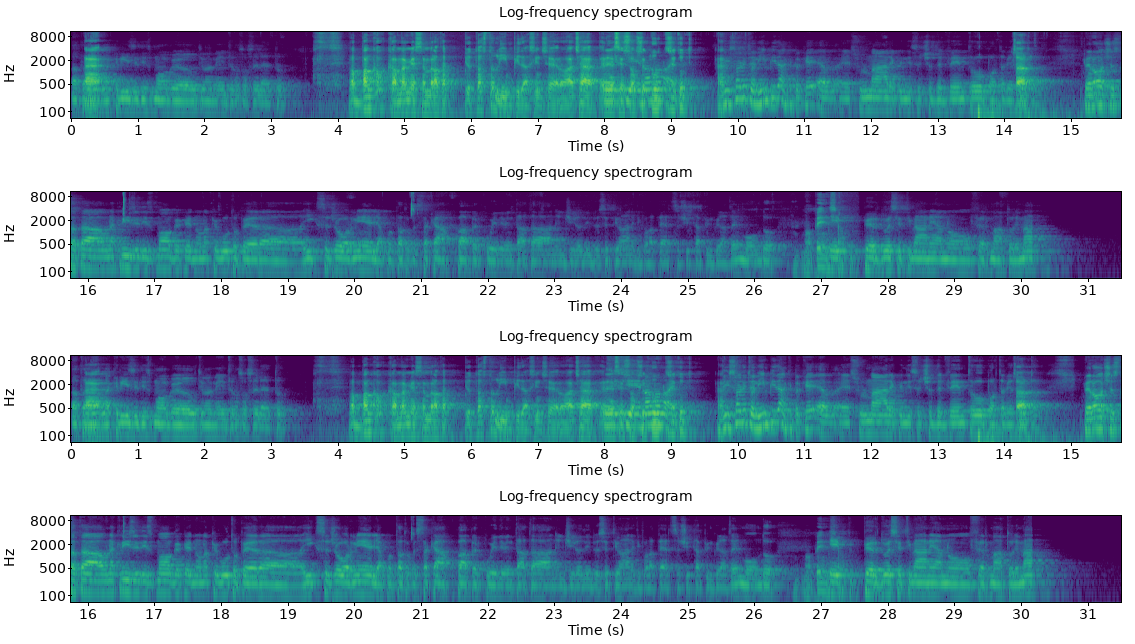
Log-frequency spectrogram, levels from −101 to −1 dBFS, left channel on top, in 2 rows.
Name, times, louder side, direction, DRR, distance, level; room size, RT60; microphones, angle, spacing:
voice 1, 0.0-3.2 8.1-9.1 9.7-14.5 14.8-26.3 27.1-30.2, right 2 dB, 70° right, 1.4 m, -39 dB
voice 2, 3.6-9.2 9.7-9.8 14.1-14.5 26.7-27.2, left 4 dB, 45° left, 1.2 m, -32 dB
29.5 x 22.5 x 4.7 m
head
